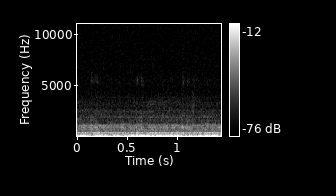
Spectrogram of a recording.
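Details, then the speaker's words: Diesel heater (Happybuy 5 kW) warming a trailer, with a four-foot exhaust extension: steady low roar of burner and fan ramping up, with faint soft fuel-pump clicks about twice a second; heater running normally. "can hear the burner going and the clicking of the pump you can hear the fan ramping up you can also hear the pump ramping up"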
